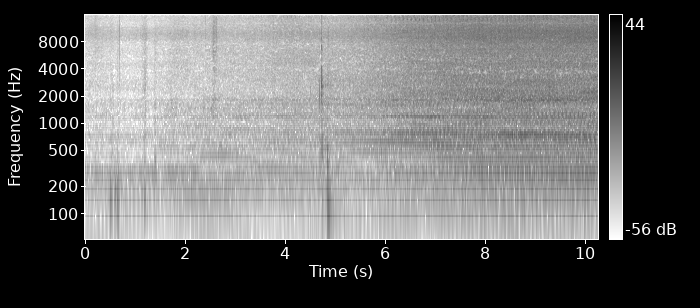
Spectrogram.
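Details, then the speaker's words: 2005 Subaru WRX wagon after replacing both valve cover gaskets and spark plugs, odometer 179.01: short thump on firing, then smooth even idle with steady whir, no ticking or stumbling; normal idle, hopefully no leaks. "Covers in. Guess it's good and tucked in down there now. Can't really see it too well. Hopefully no leaks. Idling alright."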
